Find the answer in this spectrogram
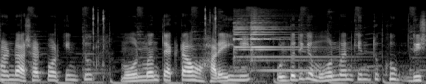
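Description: A man's narration over background music, with a bright bell-like chime ringing for about a second just past halfway through.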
